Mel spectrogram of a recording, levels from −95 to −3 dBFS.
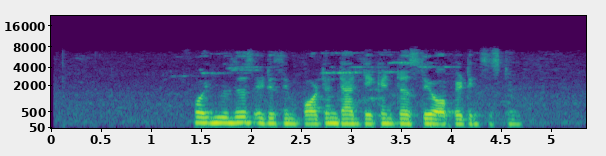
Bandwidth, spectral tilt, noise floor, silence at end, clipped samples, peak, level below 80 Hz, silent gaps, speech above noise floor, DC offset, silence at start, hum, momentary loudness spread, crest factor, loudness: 7.2 kHz; -8 dB/octave; -55 dBFS; 0.65 s; under 0.1%; -4 dBFS; -52 dBFS; none; 36 dB; under 0.1%; 1.45 s; none; 16 LU; 18 dB; -20 LUFS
